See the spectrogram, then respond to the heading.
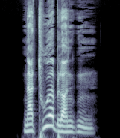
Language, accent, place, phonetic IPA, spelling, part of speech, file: German, Germany, Berlin, [naˈtuːɐ̯ˌblɔndn̩], naturblonden, adjective, De-naturblonden.ogg
- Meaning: inflection of naturblond: 1. strong genitive masculine/neuter singular 2. weak/mixed genitive/dative all-gender singular 3. strong/weak/mixed accusative masculine singular 4. strong dative plural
